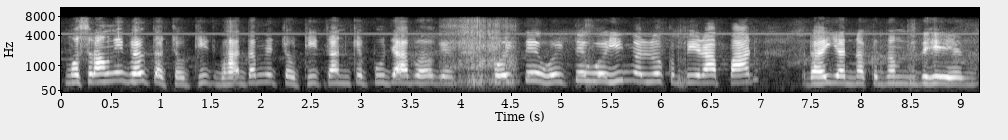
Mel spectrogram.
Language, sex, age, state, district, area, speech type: Maithili, female, 60+, Bihar, Muzaffarpur, rural, spontaneous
